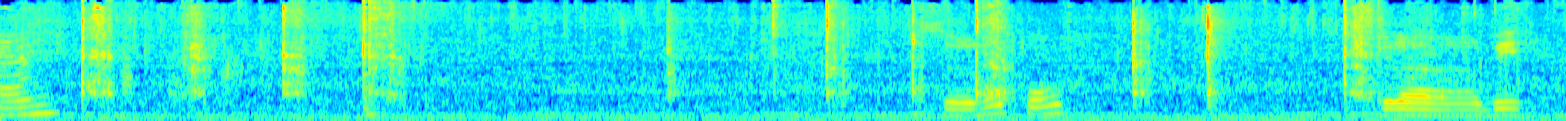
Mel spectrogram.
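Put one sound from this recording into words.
Thick sauce bubbles gently in a pan.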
